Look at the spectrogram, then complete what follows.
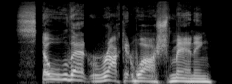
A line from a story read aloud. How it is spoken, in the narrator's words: snapped Mike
